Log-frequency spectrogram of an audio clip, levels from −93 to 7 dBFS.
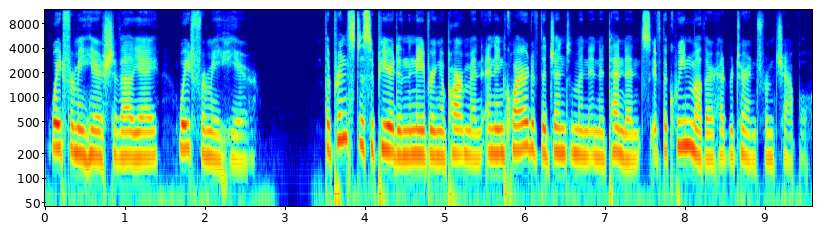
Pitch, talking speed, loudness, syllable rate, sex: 200 Hz, 195 wpm, -19 LUFS, 6.5 syllables/s, female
